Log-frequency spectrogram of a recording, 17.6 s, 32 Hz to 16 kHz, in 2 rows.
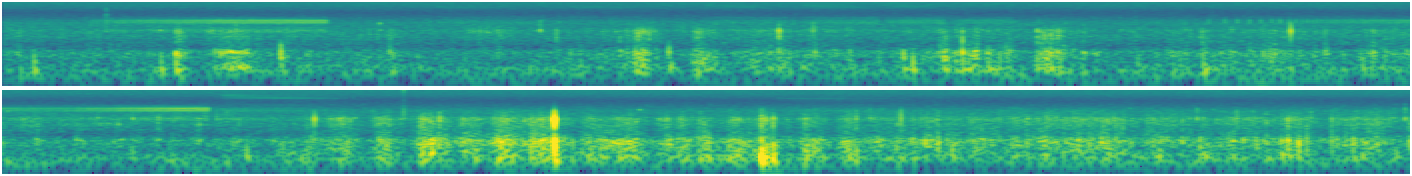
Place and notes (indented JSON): {
  "title": "river Sventoji, Lithuania, under",
  "date": "2021-05-02 16:20:00",
  "description": "underwater sound flow in river Sventoji. hydrophone recording.",
  "latitude": "55.66",
  "longitude": "25.19",
  "altitude": "76",
  "timezone": "Europe/Vilnius"
}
